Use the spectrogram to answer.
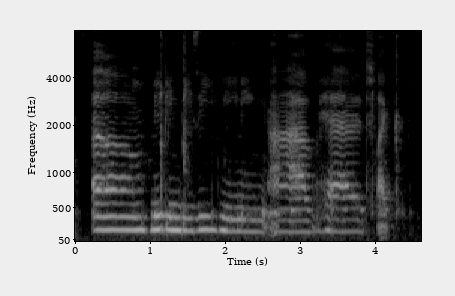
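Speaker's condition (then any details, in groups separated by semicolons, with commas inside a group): No condition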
